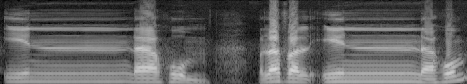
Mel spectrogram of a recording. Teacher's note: ditahan suara nunnya karena di sini ada bacaan gunah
